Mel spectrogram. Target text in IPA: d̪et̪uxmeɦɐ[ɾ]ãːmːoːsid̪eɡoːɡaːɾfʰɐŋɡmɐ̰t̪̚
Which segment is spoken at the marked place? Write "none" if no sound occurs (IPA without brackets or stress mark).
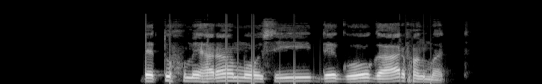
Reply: ɾ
